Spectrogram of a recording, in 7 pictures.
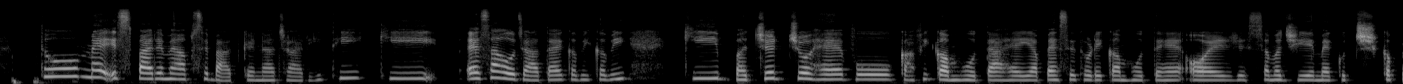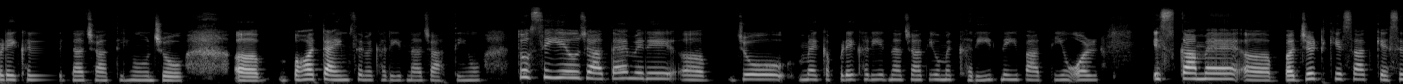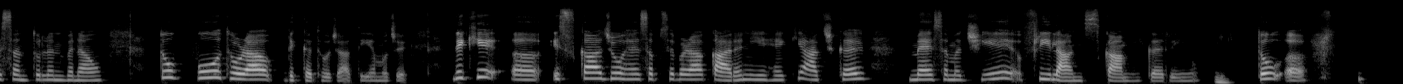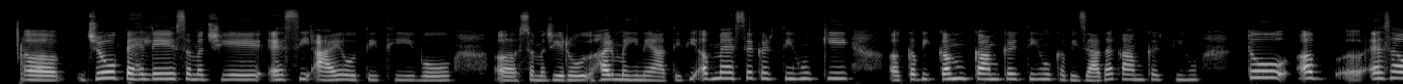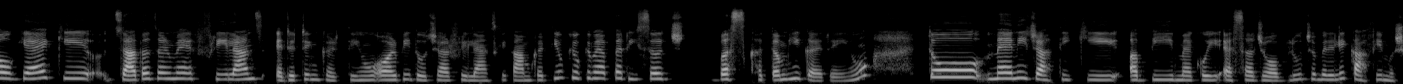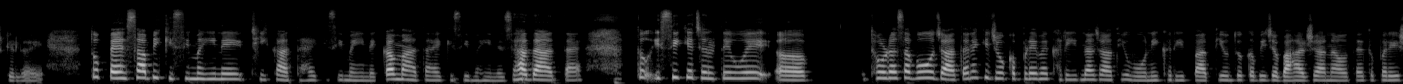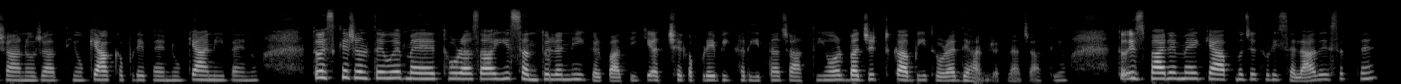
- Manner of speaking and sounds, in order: other background noise; in English: "टाइम"; in English: "फ्रीलांस"; tongue click; tapping; in English: "फ्रीलांस एडिटिंग"; in English: "फ्रीलांस"; in English: "रिसर्च"; in English: "जॉब"
- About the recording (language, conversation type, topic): Hindi, advice, कपड़े खरीदते समय मैं पहनावे और बजट में संतुलन कैसे बना सकता/सकती हूँ?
